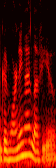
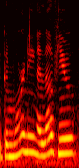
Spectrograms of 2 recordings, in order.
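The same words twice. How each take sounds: First: Softer, quieter good morning, I love you; soft repeat. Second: Put-on higher, tender good-morning to a small child; tender parent greeting. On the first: Retold or imitated. Parent repeating the waking greeting, soft and quiet. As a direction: murmur it gently at wake time. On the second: Parent greeting a small child at waking, tender and higher. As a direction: say it like cupping a child's face.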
